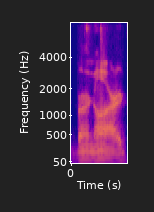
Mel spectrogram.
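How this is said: The name is pronounced the American way. "across the pond may pronounce it Bernard"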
